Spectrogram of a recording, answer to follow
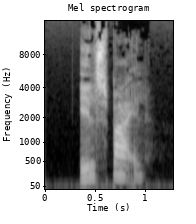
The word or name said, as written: elspejl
